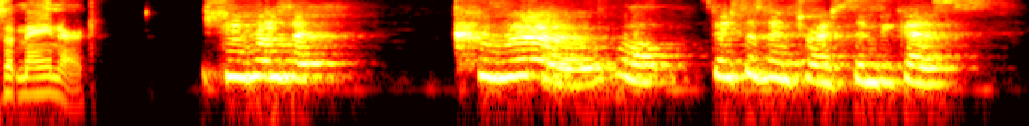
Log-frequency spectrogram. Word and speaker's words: Carew: And I figured out that Carey is an older Irish pronunciation of Carew, which was why that pronunciation came down through Flat Rock, which was a very Irish community for many years.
